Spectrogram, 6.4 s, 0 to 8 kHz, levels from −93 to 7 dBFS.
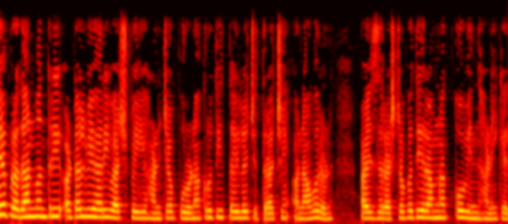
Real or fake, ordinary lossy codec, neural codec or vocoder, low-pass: real; Opus, 64 kbps; none; 7.2 kHz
